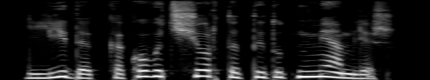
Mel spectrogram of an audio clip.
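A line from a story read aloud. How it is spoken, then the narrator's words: Growled. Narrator (Russian): прорычал он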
